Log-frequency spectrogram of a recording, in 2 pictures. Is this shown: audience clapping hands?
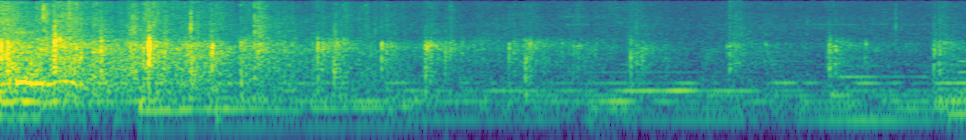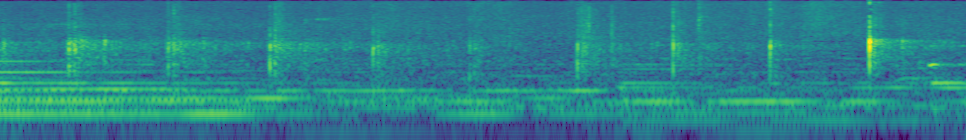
yes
